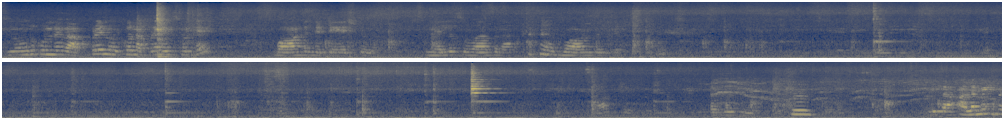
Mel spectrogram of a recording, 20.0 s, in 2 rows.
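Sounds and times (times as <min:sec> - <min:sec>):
onions sizzling in a pan: 0:00.0 - 0:20.0
spoon scraping and clinking pan: 0:11.6 - 0:15.1.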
